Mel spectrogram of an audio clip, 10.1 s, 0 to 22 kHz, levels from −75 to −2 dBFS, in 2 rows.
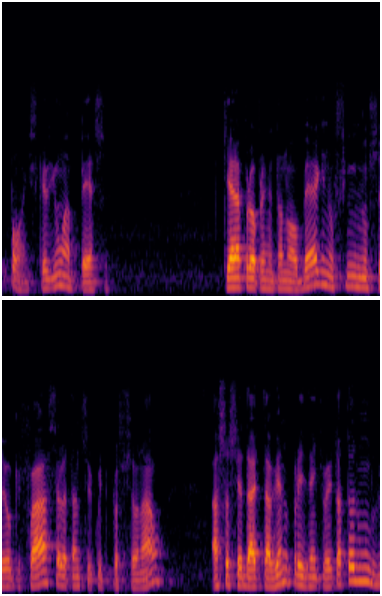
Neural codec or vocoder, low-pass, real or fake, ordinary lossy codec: none; 7.2 kHz; real; none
